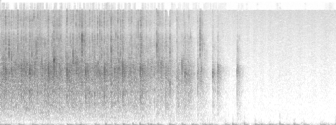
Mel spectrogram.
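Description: A church congregation bursts into strong applause that thins into scattered claps and fades within a few seconds, heard at a moderate distance.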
